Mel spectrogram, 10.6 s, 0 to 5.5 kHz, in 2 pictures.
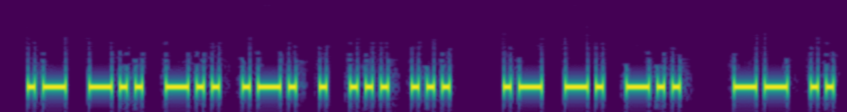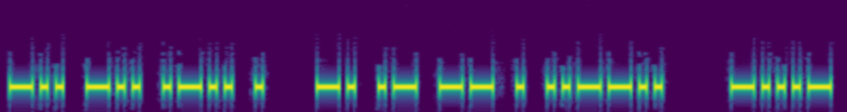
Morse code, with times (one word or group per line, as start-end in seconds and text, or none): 0.2-2.8 ADDRESS
3.1-4.2 AND
4.6-6.9 MIDDLE
7.3-9.4 NAME?
9.9-10.5 <BT>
